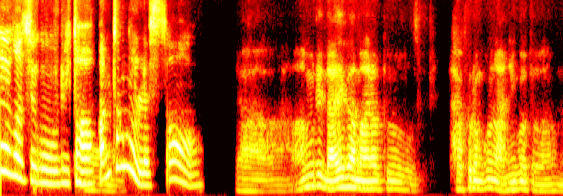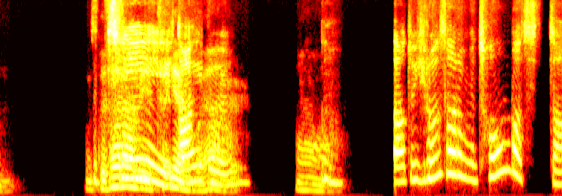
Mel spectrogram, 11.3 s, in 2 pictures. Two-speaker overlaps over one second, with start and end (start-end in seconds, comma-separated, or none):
6.6-8.0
